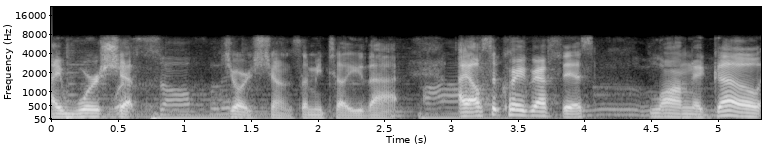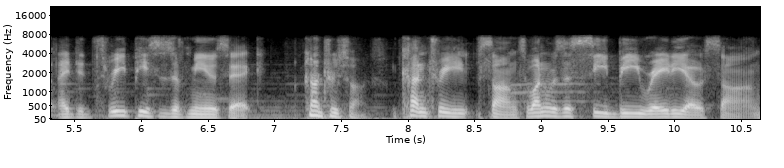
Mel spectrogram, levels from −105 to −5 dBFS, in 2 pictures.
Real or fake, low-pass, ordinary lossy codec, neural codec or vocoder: real; 7.2 kHz; Opus, 24 kbps; none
